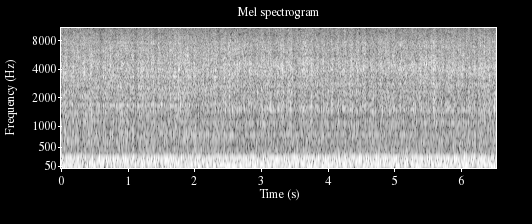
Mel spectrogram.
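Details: 1976 Chevrolet Vega drag car with new 427 V8, restarted after fixing no oil pressure (distributor not seated on oil pump): heavy lumpy idle, steady rumble, no knocks; great oil pressure, healthy.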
